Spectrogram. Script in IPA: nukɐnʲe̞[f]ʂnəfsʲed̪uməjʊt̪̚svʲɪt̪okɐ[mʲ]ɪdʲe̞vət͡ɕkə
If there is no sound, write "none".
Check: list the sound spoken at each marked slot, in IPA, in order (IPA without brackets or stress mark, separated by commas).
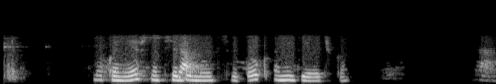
none, nʲ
